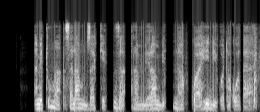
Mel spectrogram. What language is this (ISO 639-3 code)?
swa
